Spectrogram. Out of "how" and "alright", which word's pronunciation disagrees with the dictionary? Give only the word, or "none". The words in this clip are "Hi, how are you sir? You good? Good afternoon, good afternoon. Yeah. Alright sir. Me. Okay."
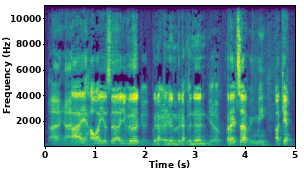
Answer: alright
